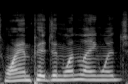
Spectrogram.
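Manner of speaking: Hawaiian Pidgin accent. Shown as a demonstration. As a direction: show off the Hawaiian Pidgin lilt playfully. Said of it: "How's that?".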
